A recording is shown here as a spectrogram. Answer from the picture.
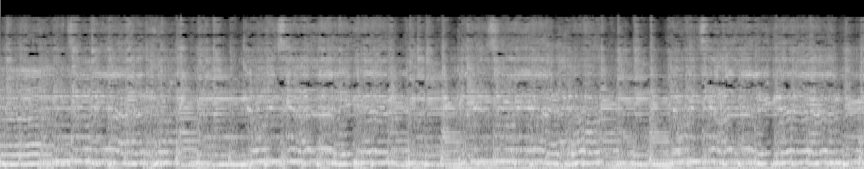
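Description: Moroccan chaabi music: a watra, a plucked long-necked lute, playing a melody over a steady rhythm. A low bass note sets in about halfway.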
